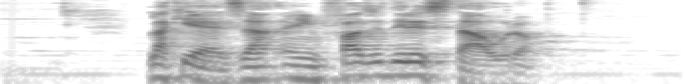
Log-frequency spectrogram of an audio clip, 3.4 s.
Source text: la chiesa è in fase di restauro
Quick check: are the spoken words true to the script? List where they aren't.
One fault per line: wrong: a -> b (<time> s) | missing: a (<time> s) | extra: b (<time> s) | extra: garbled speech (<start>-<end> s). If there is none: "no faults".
no faults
